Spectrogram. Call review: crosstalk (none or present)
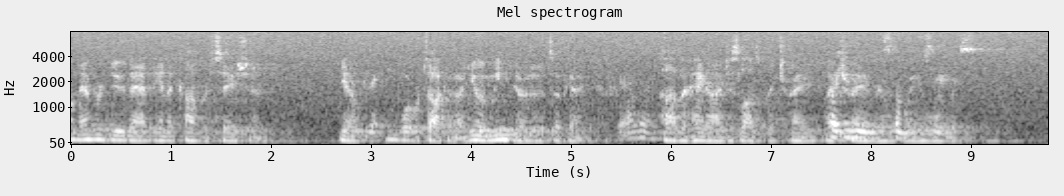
present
